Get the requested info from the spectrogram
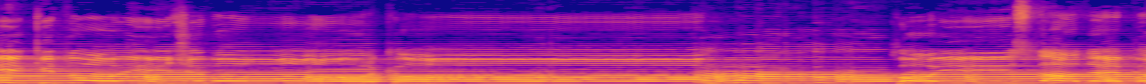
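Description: Gusle, the bowed single-string folk fiddle, playing the nasal, ornamented line of an epic song, with a long held note in the middle.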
